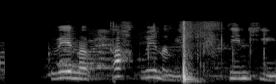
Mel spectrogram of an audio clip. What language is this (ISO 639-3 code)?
isl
